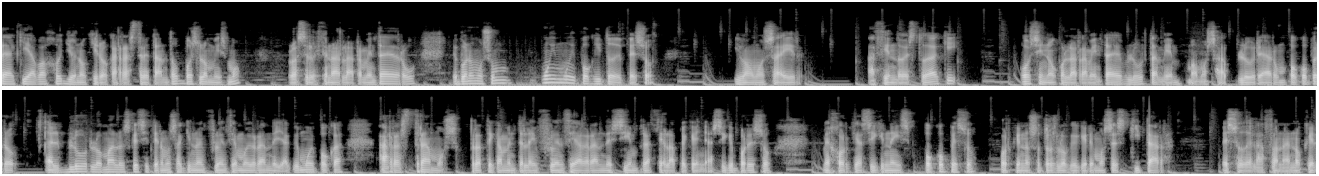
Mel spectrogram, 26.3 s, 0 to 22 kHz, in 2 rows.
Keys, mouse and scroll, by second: 3.1 click, 4.0-5.5 drag, 5.8 scroll down 1, 6.1 middle click, 7.0 click, 7.9-9.0 drag, 9.7 ctrl+z, 10.6 click, 11.3 click, 12.9 ctrl+z, 13.1 middle click, 13.5 scroll up 2, 13.8 shift+middle click, 14.1-15.7 scroll down 1, 16.6 click, 19.0 ctrl+z, 19.8 click, 21.1-24.4 drag, 24.6 middle click, 25.1-26.2 drag.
